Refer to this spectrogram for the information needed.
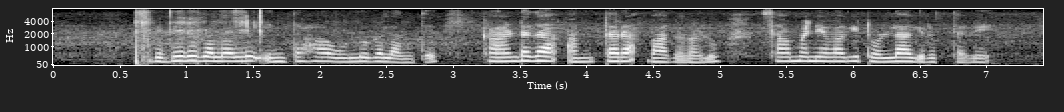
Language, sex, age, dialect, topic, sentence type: Kannada, female, 25-30, Coastal/Dakshin, agriculture, statement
